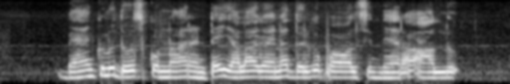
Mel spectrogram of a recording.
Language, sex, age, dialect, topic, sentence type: Telugu, male, 18-24, Utterandhra, banking, statement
